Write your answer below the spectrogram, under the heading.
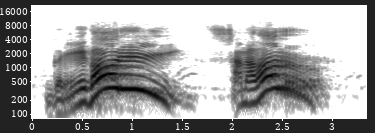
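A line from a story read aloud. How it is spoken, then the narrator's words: Shouting at top of lungs. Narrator (Russian): кто-то кричал во все горло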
